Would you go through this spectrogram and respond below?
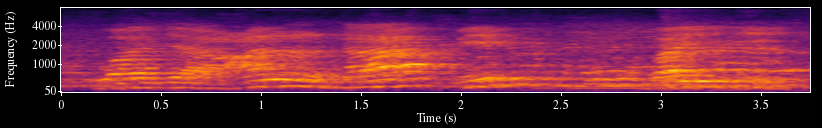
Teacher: mengucapkan nun sukun atau tanwin yang berubah menjadi mim jika bertemu dengan huruf ba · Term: iklab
